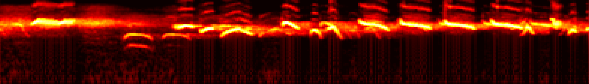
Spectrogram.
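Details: Oriental magpie-robin (kacer) in full, chatty song, used as filler material for training other songbirds: rich, fast run of varied whistled notes, slurred upward and downward phrases and sharp high chips, delivered almost without pause.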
